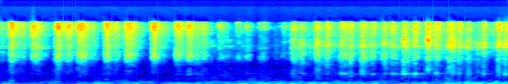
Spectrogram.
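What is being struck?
Hollow plastic puzzle ball with loose beads.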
